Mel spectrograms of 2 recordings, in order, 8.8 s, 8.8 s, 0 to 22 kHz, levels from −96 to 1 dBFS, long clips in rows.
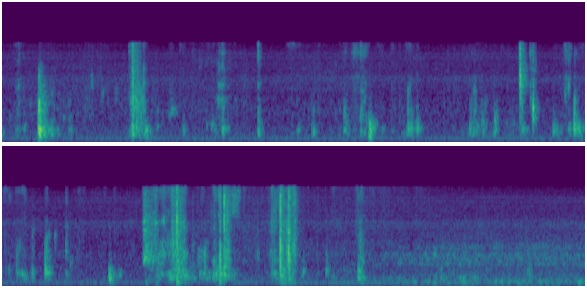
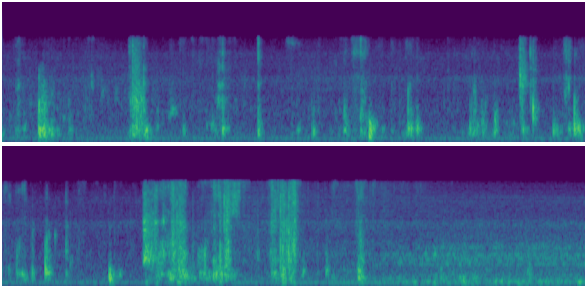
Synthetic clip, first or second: second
